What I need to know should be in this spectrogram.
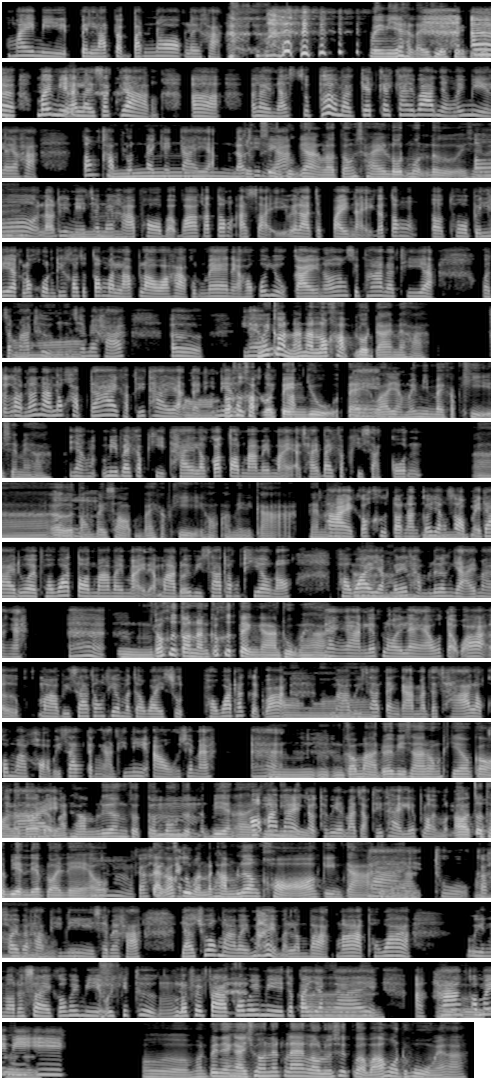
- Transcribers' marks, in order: chuckle; laughing while speaking: "ไม่มีอะไรเลย ใช่ไหม ?"; laughing while speaking: "ไม่"; laugh; chuckle; tapping; laughing while speaking: "ใหม่ ๆ"; other noise
- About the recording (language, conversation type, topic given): Thai, podcast, การปรับตัวในที่ใหม่ คุณทำยังไงให้รอด?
